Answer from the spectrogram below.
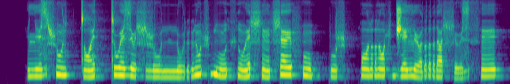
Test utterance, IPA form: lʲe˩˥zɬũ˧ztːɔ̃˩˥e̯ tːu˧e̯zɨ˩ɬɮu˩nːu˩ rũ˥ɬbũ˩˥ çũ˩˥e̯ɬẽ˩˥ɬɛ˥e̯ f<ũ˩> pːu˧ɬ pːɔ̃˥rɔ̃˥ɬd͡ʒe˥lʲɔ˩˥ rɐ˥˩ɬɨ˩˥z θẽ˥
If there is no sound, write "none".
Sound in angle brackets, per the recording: ũ˥˩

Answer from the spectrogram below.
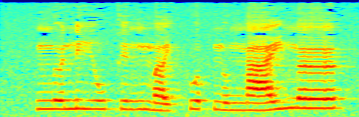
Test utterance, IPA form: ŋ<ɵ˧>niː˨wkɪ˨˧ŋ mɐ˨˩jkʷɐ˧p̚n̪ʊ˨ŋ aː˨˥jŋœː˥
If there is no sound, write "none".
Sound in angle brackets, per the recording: ɵ˨˧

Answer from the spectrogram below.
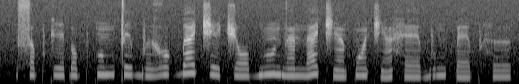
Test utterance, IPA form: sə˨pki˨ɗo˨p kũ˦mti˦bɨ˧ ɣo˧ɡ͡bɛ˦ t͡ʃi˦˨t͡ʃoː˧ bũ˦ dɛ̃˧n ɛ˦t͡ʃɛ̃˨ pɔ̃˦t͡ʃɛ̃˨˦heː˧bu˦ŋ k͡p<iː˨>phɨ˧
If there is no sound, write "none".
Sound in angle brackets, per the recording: eː˨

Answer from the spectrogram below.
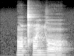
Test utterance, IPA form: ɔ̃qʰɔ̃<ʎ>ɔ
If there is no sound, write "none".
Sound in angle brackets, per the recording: ʎ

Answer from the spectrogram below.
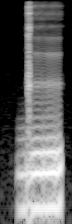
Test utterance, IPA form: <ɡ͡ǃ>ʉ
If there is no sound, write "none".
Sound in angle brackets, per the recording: ɡ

